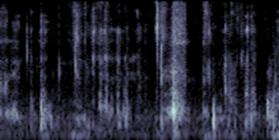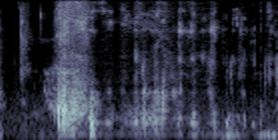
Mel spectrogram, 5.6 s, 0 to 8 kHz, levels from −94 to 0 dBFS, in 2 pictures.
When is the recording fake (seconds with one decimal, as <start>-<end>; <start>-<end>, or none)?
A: 3.4-5.0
